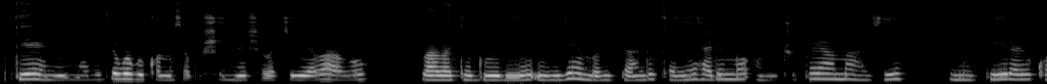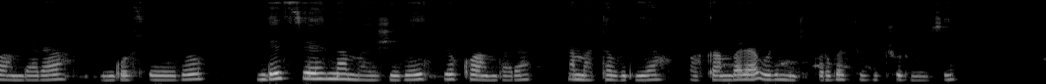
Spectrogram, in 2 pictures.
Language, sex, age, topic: Kinyarwanda, female, 36-49, finance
